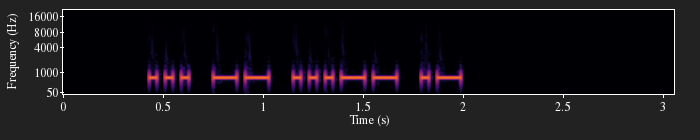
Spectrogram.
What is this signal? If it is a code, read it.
Morse code, heard as a keyed tone, about 30 wpm, 700 Hz. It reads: SM3A
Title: DXCC-100 Call Signs - 4 Characters - Repeated 3x - 30wpm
